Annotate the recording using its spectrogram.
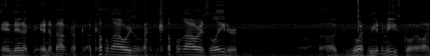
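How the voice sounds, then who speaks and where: An American-accented man with lively intonation at a moderate pace, amid noticeable background noise. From New York State. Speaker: war veteran. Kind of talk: interview answer. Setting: outdoors. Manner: casual, rambling.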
